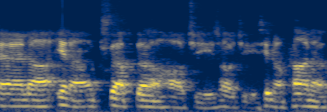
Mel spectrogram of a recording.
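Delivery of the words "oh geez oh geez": low, slow remorseful mutter. Retelling what the arrested men said: imitating remorseful muttering. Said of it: "remorseful kinda thing".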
